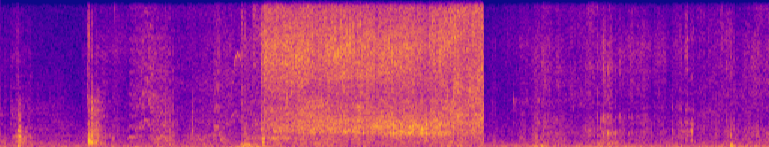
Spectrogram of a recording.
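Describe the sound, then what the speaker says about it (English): Eggs are rinsed under a running kitchen tap, a loud steady gush of water lasting about two seconds, framed by light handling clatter before and after. "But first I'm going to rinse these off, wash them up good, wash and dry them."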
